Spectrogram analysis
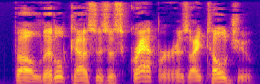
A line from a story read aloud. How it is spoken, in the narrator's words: he chuckled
